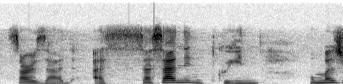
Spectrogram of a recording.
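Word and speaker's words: شهرزاد: In Persian, is pronounced as Sarzad, a Sassanid queen who must relate a series of stories to her malevolent husband, King Shahryar, to delay her execution.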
